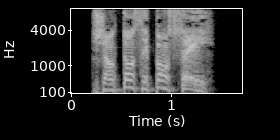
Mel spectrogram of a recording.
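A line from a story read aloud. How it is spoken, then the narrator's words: Loud voice over engine. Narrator (French): continua Yosp d'une voix forte pour dominer le grondement du moteur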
